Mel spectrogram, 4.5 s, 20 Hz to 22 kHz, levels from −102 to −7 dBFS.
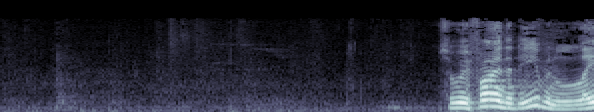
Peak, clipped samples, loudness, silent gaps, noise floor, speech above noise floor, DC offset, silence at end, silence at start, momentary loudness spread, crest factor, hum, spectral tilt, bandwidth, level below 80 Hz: -6 dBFS; under 0.1%; -20 LUFS; none; -63 dBFS; 45 dB; under 0.1%; 0 s; 3.35 s; 5 LU; 18 dB; none; -7 dB/octave; 11 kHz; -60 dBFS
